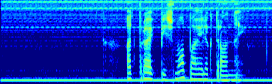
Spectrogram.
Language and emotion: Russian, neutral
